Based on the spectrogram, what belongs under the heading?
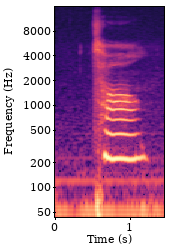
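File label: "cang", Mandarin Chinese, first tone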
